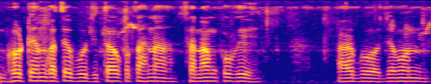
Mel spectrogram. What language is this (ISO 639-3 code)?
sat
